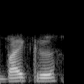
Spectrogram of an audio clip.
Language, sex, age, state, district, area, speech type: Odia, male, 18-30, Odisha, Nabarangpur, urban, conversation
